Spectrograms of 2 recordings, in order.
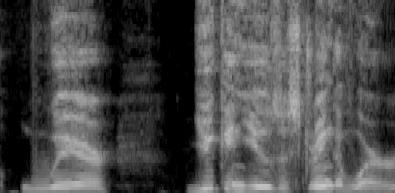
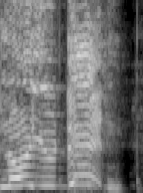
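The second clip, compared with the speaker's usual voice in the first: mock protest; 8 dB louder than usual. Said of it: "I say".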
